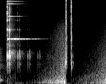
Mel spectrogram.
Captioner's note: bell dings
